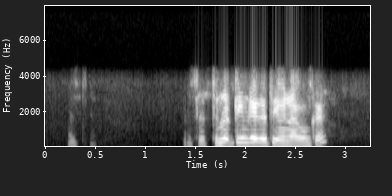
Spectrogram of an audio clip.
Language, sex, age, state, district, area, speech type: Santali, male, 18-30, West Bengal, Birbhum, rural, conversation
